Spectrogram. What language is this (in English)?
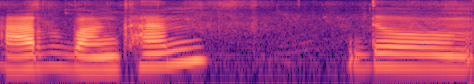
Santali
